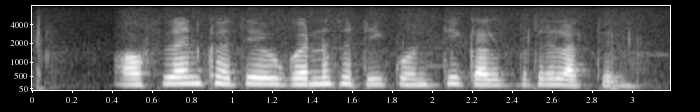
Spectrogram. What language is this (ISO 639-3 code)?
mar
